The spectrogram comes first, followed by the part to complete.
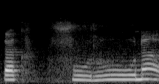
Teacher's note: فا کے اوپر ضمہ ہے، تک فارونا نہیں پڑھنا آپ نے، تک فرونا را مفخم پڑھی جائے گی، آگے واو مد ادا کریں گے، ہونٹوں کو گول کر لیجئے۔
